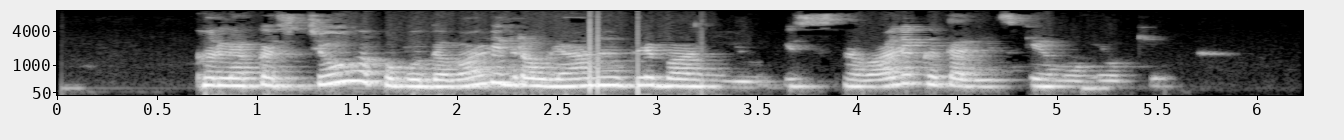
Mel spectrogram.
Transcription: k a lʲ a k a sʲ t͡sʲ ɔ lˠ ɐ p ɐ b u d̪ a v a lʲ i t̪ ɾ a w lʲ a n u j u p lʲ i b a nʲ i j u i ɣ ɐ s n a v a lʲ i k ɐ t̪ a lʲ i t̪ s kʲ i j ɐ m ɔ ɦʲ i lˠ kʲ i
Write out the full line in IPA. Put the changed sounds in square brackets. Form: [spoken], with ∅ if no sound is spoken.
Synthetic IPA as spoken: k a lʲ a k a sʲ t͡sʲ ɔ lˠ ɐ p ɐ b u d̪ a v a lʲ i [d̪] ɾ a w lʲ a n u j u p lʲ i b a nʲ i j u i [z] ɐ s n a v a lʲ i k ɐ t̪ a lʲ i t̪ s kʲ i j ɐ m ɔ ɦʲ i lˠ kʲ i

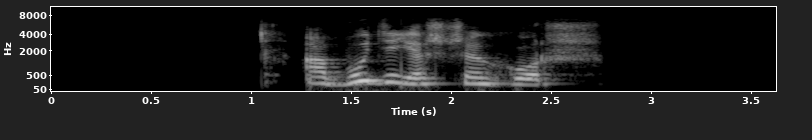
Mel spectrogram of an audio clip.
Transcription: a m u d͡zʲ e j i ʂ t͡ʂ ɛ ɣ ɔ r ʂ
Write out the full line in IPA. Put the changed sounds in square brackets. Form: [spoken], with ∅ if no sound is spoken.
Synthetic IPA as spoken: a [b] u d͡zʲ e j [a] ʂ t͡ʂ ɛ ɣ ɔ r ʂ

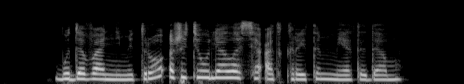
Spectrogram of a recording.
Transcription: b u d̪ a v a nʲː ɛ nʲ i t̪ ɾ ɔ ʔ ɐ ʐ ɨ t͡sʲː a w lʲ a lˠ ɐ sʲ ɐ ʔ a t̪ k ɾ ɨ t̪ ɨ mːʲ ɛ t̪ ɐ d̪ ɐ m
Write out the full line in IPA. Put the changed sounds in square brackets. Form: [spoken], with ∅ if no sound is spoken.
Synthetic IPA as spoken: b u d̪ a v a nʲː ɛ [mʲ] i t̪ ɾ ɔ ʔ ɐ ʐ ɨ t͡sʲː a w lʲ a lˠ ɐ sʲ ɐ ʔ a t̪ k ɾ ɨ t̪ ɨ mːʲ ɛ t̪ ɐ d̪ ɐ m

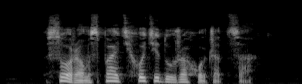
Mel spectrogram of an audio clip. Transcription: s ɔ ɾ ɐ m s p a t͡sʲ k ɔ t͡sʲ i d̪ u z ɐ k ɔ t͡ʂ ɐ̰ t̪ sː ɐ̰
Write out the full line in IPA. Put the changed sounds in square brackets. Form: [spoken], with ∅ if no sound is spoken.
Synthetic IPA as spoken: s ɔ ɾ ɐ m s p a t͡sʲ [x] ɔ t͡sʲ i d̪ u [ʐ] ɐ [x] ɔ t͡ʂ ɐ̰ t̪ sː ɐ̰

